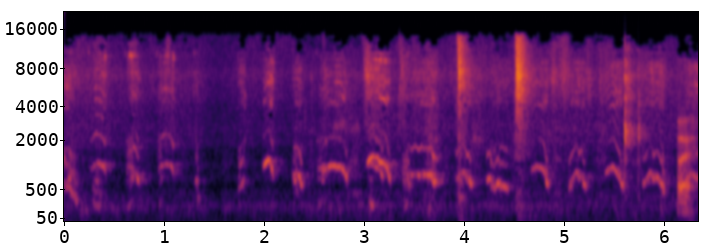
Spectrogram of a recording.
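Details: Baby dogs giving quick, bending whines that rise and fall, many short cries tumbling over one another at a steady pace, with occasional sharp clicks and faint background music.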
